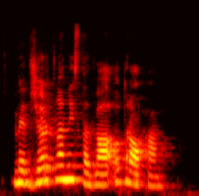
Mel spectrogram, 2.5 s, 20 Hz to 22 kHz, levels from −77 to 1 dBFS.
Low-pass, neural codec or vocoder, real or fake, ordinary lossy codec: 14.4 kHz; codec, 44.1 kHz, 2.6 kbps, SNAC; fake; none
